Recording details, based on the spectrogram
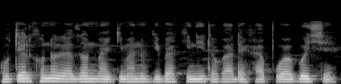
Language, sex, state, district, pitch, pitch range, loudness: Assamese, male, Assam, Sonitpur, 125 Hz, 120-130 Hz, -16 LUFS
